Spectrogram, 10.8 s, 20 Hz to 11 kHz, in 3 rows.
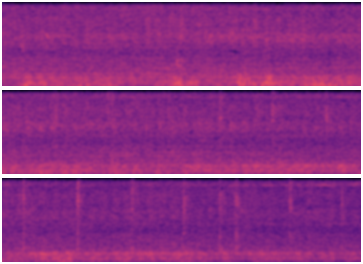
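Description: Network Rail New Measurement Train passing: class 43 HST diesel power car 43062 rumbling by, then its Mk3 coaches rolling past on the rails. The noise is loudest and most uneven in the first three seconds, then settles into a steadier rumble that slowly fades.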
